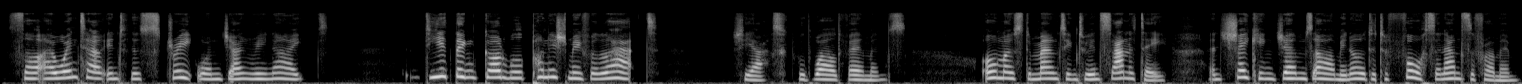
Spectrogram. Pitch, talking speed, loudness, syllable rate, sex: 260 Hz, 155 wpm, -19 LUFS, 4.8 syllables/s, female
